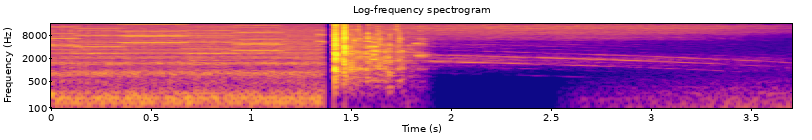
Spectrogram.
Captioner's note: whirring, descending tone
